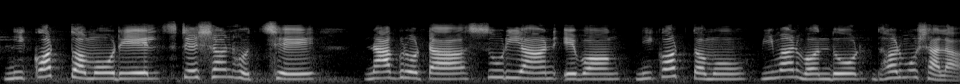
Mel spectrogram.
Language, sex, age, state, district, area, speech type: Bengali, female, 18-30, West Bengal, Howrah, urban, read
